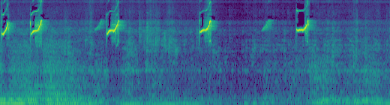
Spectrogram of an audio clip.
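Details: Brown-throated sunbird (manggar) singing outside the cage, a quick pair of shrill rising notes then single ones every one to two seconds, with fainter notes between and low background rumble.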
